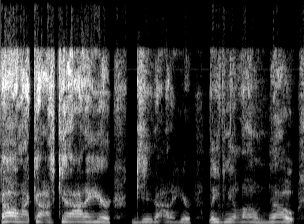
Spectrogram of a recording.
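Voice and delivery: high-pitched mock pleading; hammed-up high, fretful protest; panicked plea. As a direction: act out shooing off a tormentor. Acted plea to lurking Slappy.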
